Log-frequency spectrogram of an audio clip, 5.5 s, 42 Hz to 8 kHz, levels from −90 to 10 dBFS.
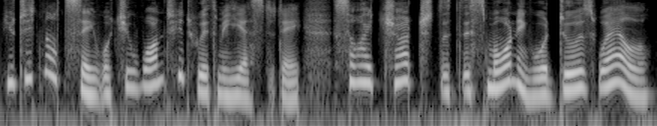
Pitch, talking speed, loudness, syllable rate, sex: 205 Hz, 220 wpm, -20 LUFS, 4.9 syllables/s, female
